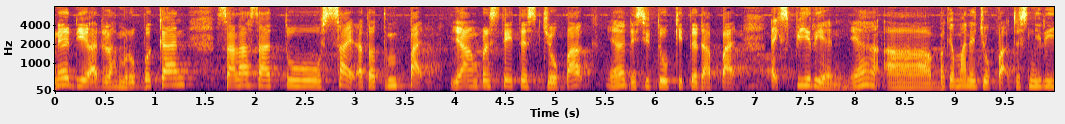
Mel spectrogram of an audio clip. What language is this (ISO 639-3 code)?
msa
